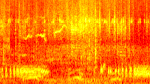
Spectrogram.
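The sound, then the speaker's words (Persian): Pigeons coo in low, throaty, repeated bursts that roll on steadily, with faint higher chirps of other birds in the background and no one talking. “مدت‌های طولانی است که ما می‌دونیم که پرنده‌ها میتونن مسیرهای خودشون، به خصوص کبوترها میتونن که مسیرهای مشخصی رو یاد بگیرن.”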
